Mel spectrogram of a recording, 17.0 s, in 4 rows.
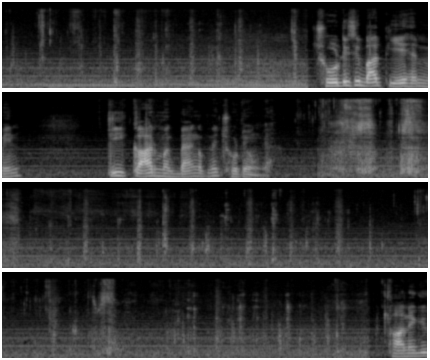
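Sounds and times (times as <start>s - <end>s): man biting and chewing food: 0.0s - 3.1s, 7.2s - 16.7s.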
